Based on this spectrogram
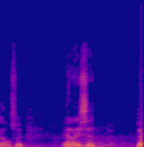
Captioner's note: laughter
